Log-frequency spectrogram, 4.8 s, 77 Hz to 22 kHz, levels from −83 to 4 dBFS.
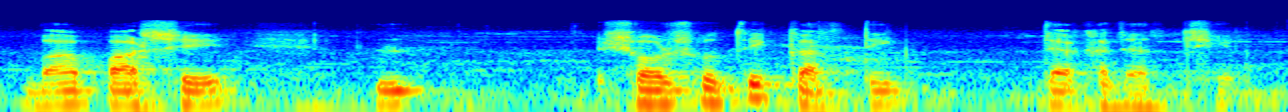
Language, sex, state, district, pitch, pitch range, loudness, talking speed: Bengali, male, West Bengal, Cooch Behar, 110 Hz, 105-115 Hz, -19 LUFS, 85 wpm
